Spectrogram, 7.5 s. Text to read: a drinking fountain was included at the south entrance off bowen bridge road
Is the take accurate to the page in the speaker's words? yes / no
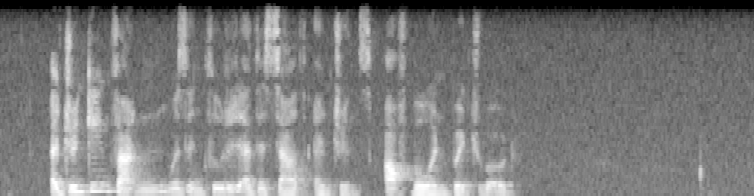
yes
